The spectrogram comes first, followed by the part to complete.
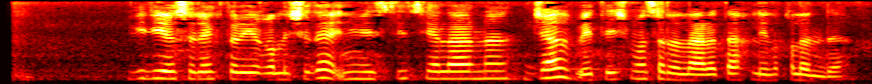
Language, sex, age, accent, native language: Uzbek, female, 19-29, Buxoro, Uzbek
